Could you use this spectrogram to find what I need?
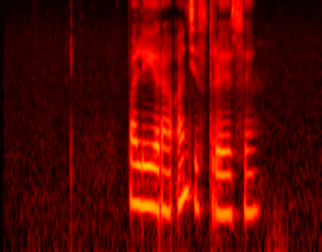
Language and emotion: Russian, neutral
